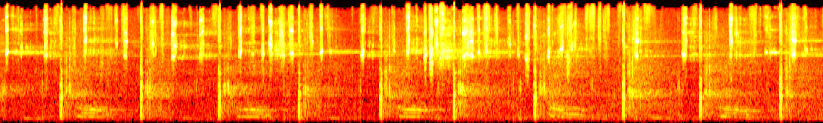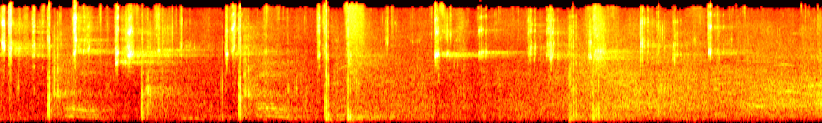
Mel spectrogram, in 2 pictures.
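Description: Long tennis rally on an indoor hard court: racket strikes on the ball about once a second, with a player's grunt on roughly every other shot and sneaker squeaks between strokes. Crowd noise swells near the end as the rally goes on.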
